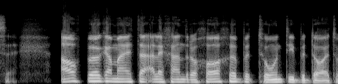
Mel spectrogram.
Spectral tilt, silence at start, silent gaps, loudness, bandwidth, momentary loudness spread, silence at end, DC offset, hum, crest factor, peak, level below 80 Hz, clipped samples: -6.5 dB/octave; 0 s; 0.54-0.59 s; -14 LUFS; 10 kHz; 4 LU; 0 s; under 0.1%; none; 14 dB; 0 dBFS; -48 dBFS; under 0.1%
